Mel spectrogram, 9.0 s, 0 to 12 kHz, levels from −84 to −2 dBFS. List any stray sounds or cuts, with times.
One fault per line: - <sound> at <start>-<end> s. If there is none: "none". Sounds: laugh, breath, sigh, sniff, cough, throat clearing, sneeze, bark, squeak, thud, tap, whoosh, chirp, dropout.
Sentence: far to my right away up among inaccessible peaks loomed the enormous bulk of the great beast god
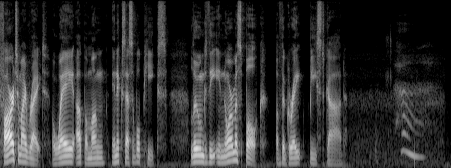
- sigh at 7.4-8.9 s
